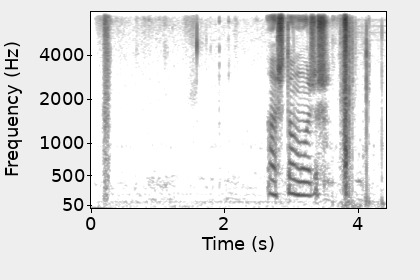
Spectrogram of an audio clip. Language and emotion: Russian, neutral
